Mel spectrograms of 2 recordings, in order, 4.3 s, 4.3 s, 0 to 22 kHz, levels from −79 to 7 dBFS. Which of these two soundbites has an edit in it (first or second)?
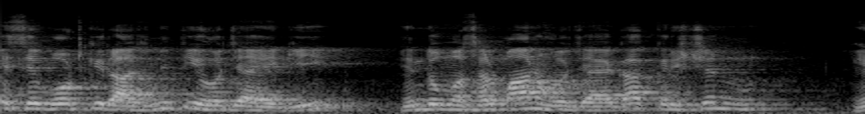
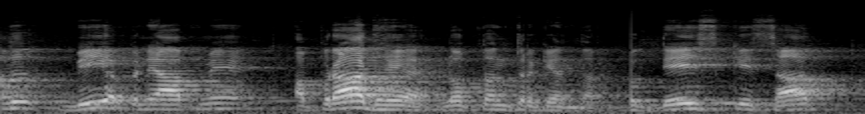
second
